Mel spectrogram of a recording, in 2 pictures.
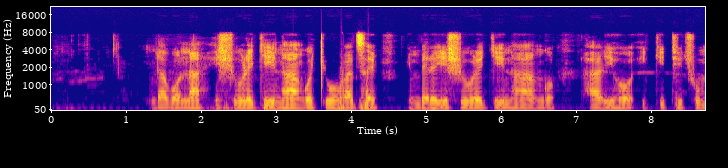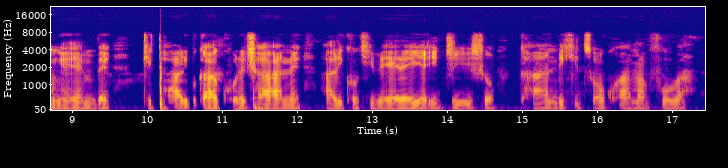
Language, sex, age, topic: Rundi, male, 18-24, education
